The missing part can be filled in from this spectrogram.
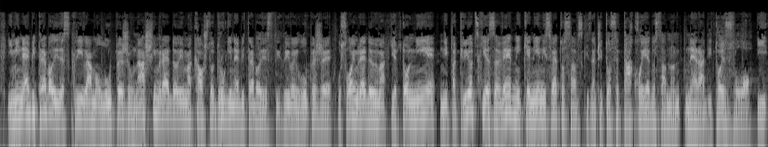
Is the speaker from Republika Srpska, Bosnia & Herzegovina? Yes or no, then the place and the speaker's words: no; Sarajevo, Federation of Bosnia and Herzegovina, Bosnia & Herzegovina; i ja sam odrastao u Sarajevu.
